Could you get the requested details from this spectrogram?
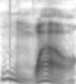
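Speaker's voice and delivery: acted, impressed "wow". Repeating the line when asked: repeating the surprised "wow" on request. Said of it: "Say that again?".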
